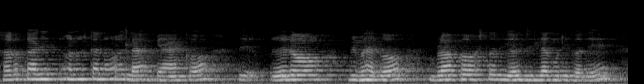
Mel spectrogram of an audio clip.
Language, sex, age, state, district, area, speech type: Odia, female, 45-60, Odisha, Khordha, rural, spontaneous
